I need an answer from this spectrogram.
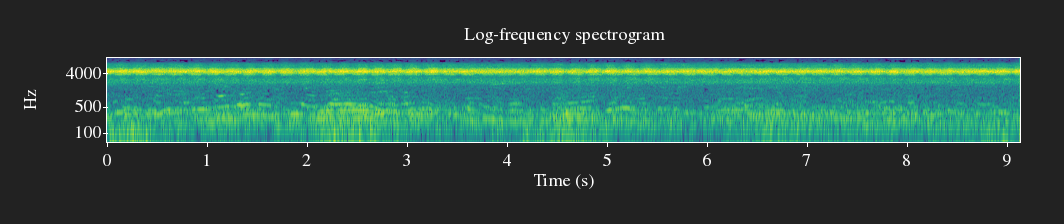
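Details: Shrill insect trill from a cricket, fast-pulsed and perfectly steady for the whole stretch, with a dim low rumble of background murmur.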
